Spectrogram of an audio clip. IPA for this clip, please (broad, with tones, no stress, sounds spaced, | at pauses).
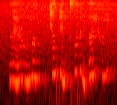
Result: l ɛ˨˩˨ ɹ u˨˩˨ ə̯ m ə˧ w | c ə˧˥ w ɗ e˨˩˦ n t̪ʰ o˧˥ ɗ ə˨˩˨ ŋ ʔ əː˧˥ n x ə˧˥ ŋ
